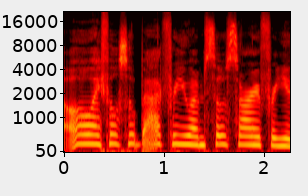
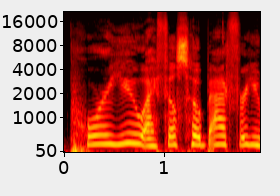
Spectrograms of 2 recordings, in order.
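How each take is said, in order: First: Higher, gushing pity on Oh; a hint of syrupy self-pity talk; mock sympathy. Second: Pitying tone pitched higher, syrupy; a touch of sugary pity, pitched up; mock sympathy. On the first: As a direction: play the over-sorry friend, pitched up. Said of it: "rather than that self-pity idea". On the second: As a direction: coo it like an over-sorry friend. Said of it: "not exactly the ... message".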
